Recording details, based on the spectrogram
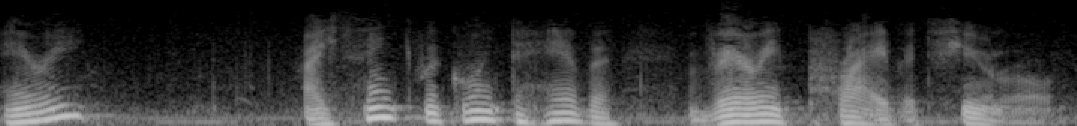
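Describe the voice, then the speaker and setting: Casting: polished, sarcastic undertaker boss, low and lively voice, old radio crime drama. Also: male voice, gravelly, full character voice. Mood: cool scheming. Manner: polished, sarcastic, condescending, deliberate diction. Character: suave, sardonic, polished male funeral home director, shady boss. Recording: dull, noisy old radio recording.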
